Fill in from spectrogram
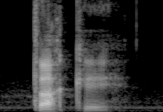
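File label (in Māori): "take", Māori word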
